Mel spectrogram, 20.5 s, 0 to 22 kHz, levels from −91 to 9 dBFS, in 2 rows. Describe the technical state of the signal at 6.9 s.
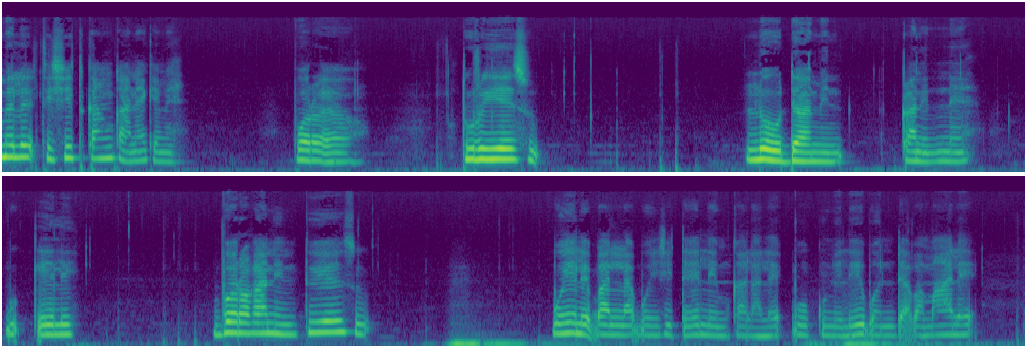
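At 6.9 s the speech signal is intact, with no dropout, distortion or other fault to be heard at that moment.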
